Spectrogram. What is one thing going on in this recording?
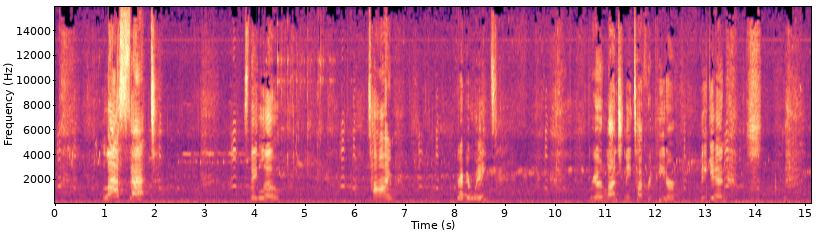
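A young woman calls out exercise cues energetically into a microphone.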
